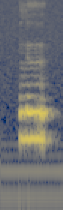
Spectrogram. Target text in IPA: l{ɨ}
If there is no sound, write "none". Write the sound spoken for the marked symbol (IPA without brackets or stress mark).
ɨ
